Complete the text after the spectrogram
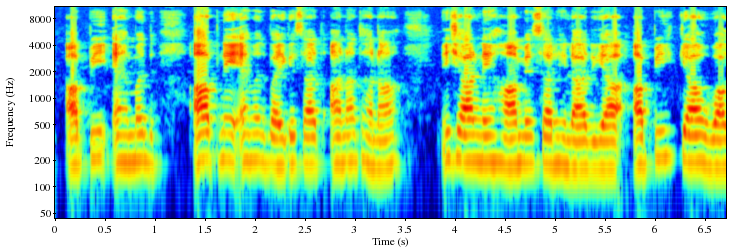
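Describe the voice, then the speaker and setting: A woman's voice: fairly low pitch, darkish tone. A woman with a Pakistani Urdu accent reading a romantic novel aloud and voicing every character herself with light shifts. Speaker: narrator.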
